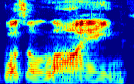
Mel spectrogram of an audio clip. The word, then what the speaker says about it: Rosaline: He pronounced it Rosaline because of the way that he uses rhyme in the play.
